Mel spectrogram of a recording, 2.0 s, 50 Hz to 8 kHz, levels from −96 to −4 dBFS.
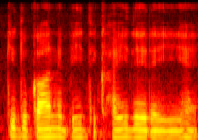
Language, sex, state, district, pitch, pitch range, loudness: Hindi, male, Bihar, Begusarai, 105 Hz, 100-110 Hz, -32 LUFS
